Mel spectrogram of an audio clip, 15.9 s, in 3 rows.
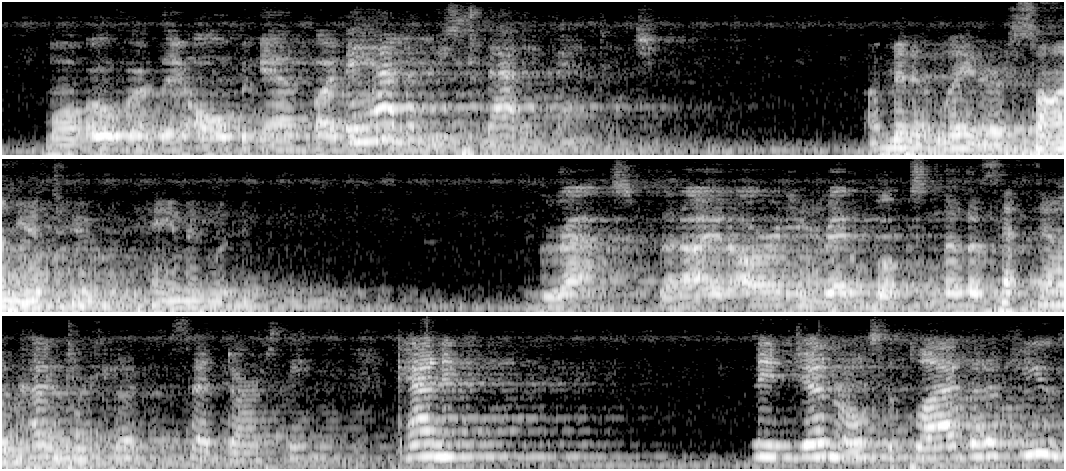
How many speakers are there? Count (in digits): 3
